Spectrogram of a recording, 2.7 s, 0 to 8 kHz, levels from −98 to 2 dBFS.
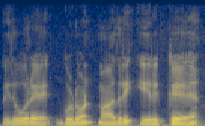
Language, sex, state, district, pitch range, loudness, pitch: Tamil, male, Tamil Nadu, Namakkal, 115-125 Hz, -16 LUFS, 120 Hz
